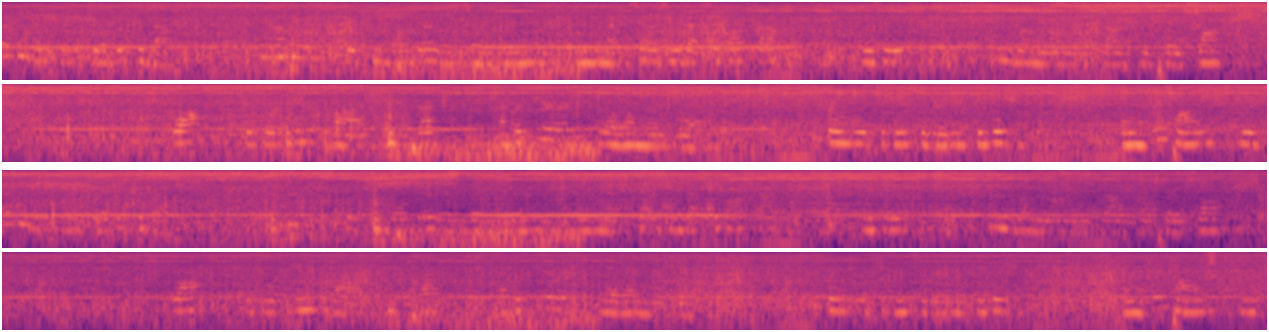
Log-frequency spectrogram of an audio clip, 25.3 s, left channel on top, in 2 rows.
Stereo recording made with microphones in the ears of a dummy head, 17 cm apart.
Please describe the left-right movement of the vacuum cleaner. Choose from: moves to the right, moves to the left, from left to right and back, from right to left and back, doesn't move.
moves to the left.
